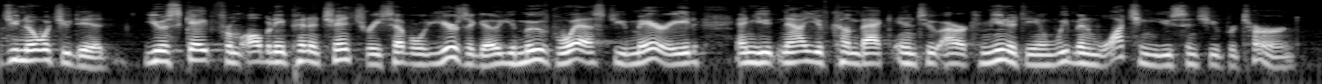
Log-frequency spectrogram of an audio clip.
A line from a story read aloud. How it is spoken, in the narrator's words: the detective calmly replied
